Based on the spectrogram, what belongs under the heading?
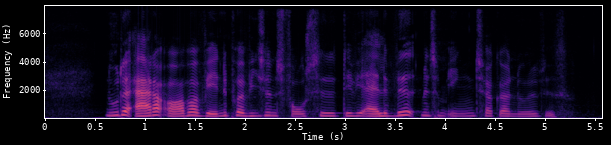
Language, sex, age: Danish, female, 56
